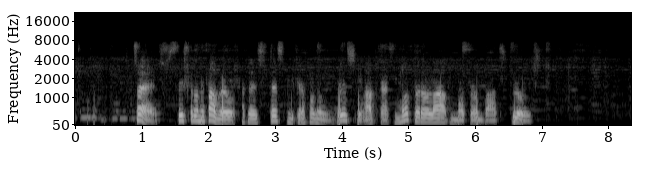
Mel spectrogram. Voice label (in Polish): moto buds plus glosno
